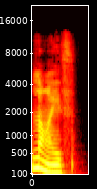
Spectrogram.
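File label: "lithe", British English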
